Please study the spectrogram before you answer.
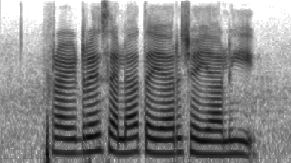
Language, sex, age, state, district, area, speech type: Telugu, female, 45-60, Andhra Pradesh, Vizianagaram, rural, read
